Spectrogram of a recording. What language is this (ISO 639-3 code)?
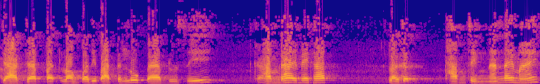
tha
